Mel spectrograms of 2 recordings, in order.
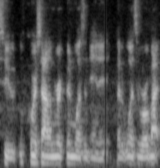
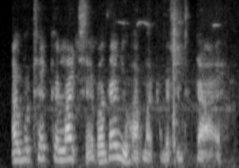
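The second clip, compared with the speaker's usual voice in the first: pitch swinging widely like a villain; 4 semitones higher, 4 dB quieter than usual. Playing General Grievous as voiced by Tom Hardy's Bane: Tom Hardy's Bane voice. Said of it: "General Grievous should have been voiced by Tom Hardy's Bane".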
